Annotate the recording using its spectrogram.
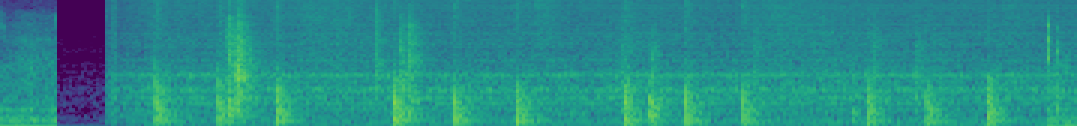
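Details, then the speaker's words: Resonant percussion note of normal lung, produced by finger-on-finger percussion of the chest: repeated taps giving a loud, long, low hollow note. "between the two basic tones there are three other tones the resonant tone of the lung is loud long and"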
